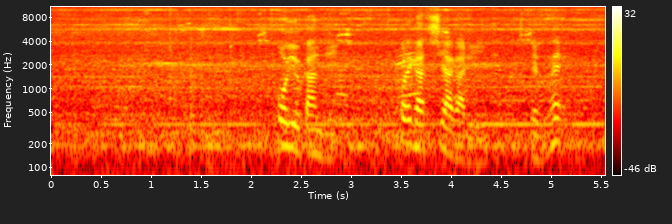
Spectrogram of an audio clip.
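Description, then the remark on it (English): A steady mechanical hum with a faint high whine runs throughout as a button-drilling machine uses four tiny drill bits to carve buttonholes from the back of the buttons, while a voice speaks in short bursts over the droning motor noise. “This machine in front of us, they're the machines for the buttonholes.”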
